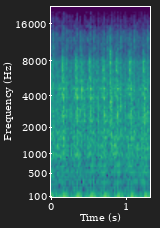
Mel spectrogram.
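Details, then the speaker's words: T-16MG tractor with D-21 diesel after clutch centering and adjustment: low, steady idle with even knock about five times a second; small rattle when engaging gear immediately instead of lowering speed first. "it turns out if we immediately turn on then maybe a small rattle, see"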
